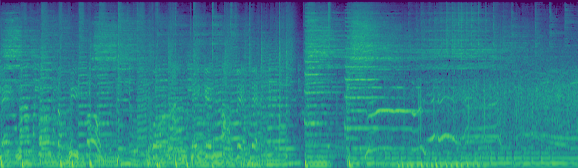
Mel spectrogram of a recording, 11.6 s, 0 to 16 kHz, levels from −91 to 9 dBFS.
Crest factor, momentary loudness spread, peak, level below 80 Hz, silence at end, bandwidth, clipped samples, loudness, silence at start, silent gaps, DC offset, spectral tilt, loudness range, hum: 16 dB; 8 LU; 0 dBFS; -24 dBFS; 0 s; 16 kHz; under 0.1%; -16 LUFS; 0 s; none; under 0.1%; -4 dB/octave; 3 LU; none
